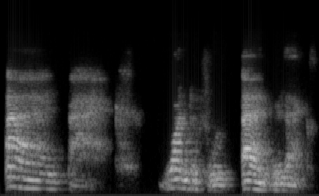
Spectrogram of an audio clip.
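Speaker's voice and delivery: low and soft; soft relax cue. Shown as a demonstration. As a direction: praise them down into rest. Releasing leg raise.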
